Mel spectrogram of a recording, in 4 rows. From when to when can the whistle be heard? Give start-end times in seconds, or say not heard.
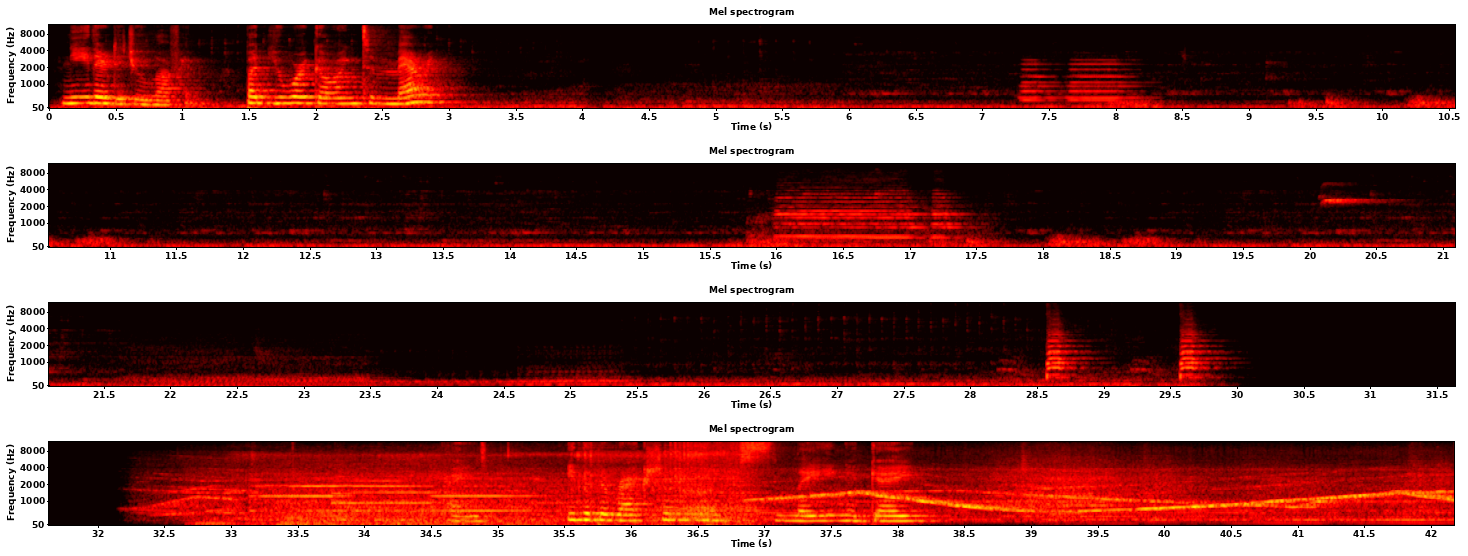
19.6-20.9.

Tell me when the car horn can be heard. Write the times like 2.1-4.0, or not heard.
7.2-8.6, 15.8-17.6, 28.2-29.8.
